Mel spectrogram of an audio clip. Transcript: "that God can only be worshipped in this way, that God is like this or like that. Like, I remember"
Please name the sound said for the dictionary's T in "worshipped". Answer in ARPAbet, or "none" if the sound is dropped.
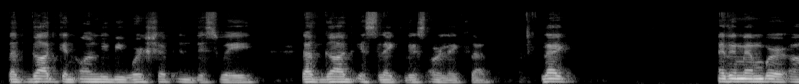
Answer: T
